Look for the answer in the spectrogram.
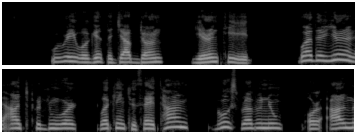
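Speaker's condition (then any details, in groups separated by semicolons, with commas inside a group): Cerebral palsy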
